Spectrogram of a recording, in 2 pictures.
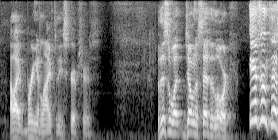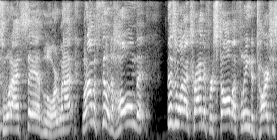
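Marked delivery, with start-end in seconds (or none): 5.0-11.1 mock declaiming voice, raised, loud, pitched up. Reading Jonah's words to the Lord from scripture, in a raised, loud voice. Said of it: "I'm going to raise my voice just a minute".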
